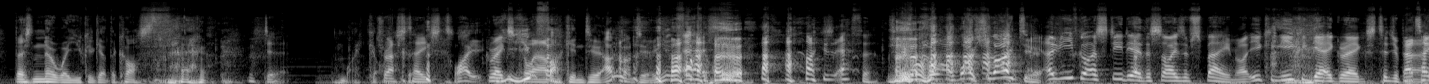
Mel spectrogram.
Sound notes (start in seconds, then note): 6.0 laughs loudly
